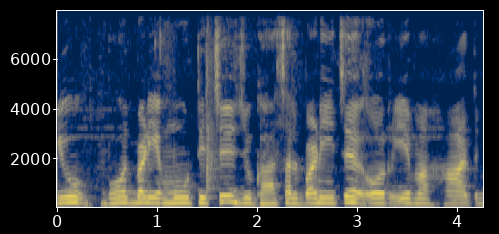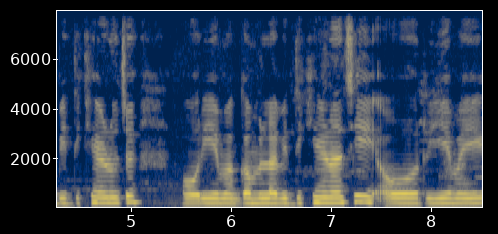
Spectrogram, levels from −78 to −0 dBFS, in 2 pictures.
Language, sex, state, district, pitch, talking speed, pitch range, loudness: Garhwali, female, Uttarakhand, Tehri Garhwal, 205 Hz, 175 wpm, 195-220 Hz, -16 LUFS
